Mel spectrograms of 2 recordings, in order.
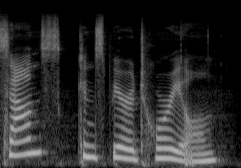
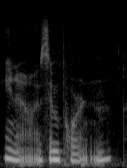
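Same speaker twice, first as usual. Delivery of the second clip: whispering; 4 semitones lower, 9 dB quieter, faster than usual. Real, not acted. Whispered aside.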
